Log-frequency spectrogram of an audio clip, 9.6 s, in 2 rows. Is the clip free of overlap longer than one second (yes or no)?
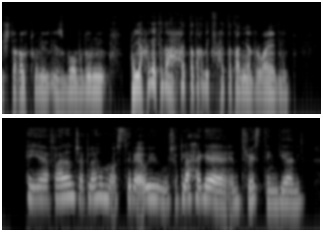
yes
